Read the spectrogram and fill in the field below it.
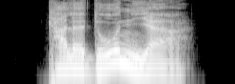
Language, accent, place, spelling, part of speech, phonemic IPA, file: German, Germany, Berlin, Kaledonier, noun, /kaleˈdoːni̯ɐ/, De-Kaledonier.ogg
- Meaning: Caledonian (member of one of the tribes of ancient Scotland) (male or of unspecified sex)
